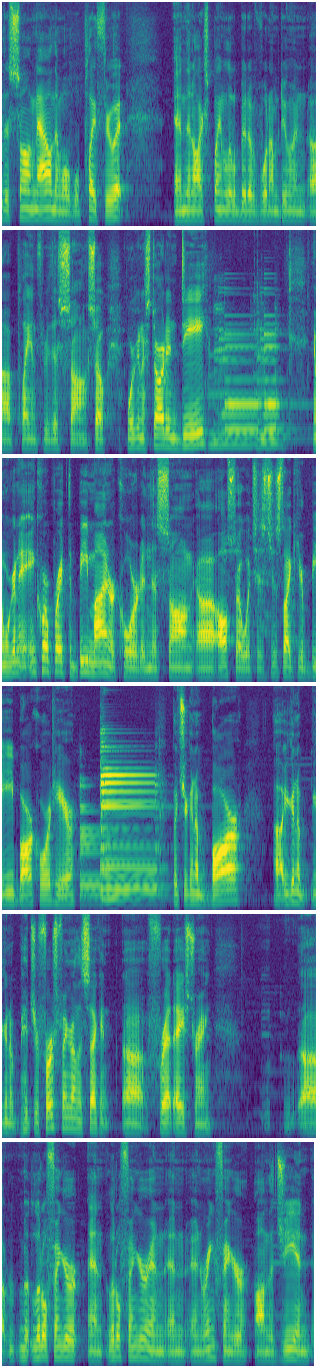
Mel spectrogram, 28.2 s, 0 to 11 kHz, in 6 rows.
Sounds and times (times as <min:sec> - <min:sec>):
Speech: 0:00.0 - 0:01.9, 0:02.6 - 0:07.8, 0:09.4 - 0:15.3, 0:16.7 - 0:22.0, 0:22.8 - 0:28.2
Electric guitar: 0:07.8 - 0:09.4, 0:15.2 - 0:16.7.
